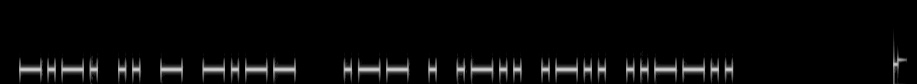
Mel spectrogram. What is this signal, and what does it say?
Morse code, heard as a keyed tone, about 17 wpm, 700 Hz. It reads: CITY WELL?
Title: Sentences from Top 1000 Words - Review Part 2 - 17wpm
